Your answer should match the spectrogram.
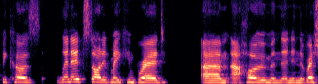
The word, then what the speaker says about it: BReD: So let's just call it bread, spelled like Ed, BRED.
